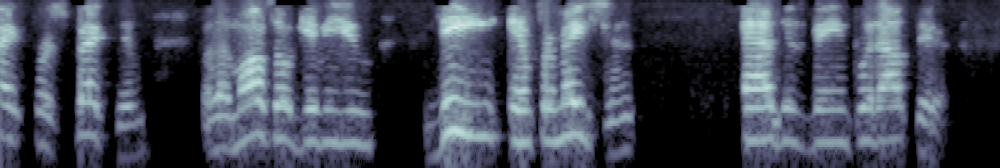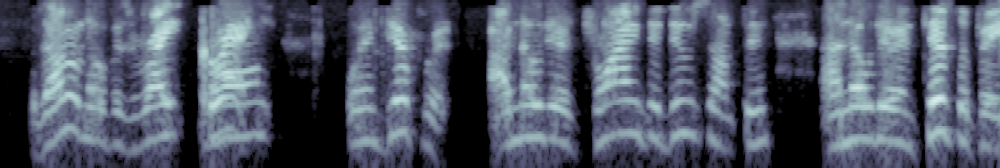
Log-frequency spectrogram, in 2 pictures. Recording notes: Conference Call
